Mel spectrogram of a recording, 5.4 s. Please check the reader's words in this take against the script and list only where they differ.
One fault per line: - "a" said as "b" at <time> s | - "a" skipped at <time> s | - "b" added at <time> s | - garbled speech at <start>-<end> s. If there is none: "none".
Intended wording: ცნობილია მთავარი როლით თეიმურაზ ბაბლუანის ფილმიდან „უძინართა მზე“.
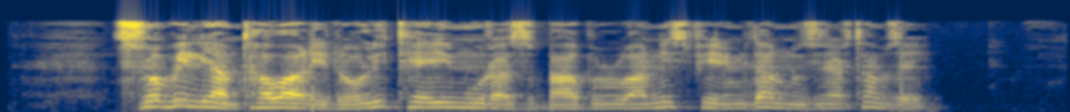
none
